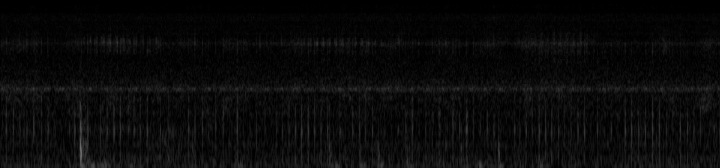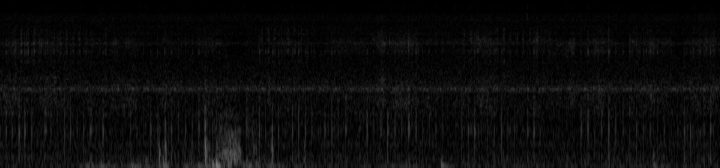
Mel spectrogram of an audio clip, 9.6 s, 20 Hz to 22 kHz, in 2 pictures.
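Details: Kuri, a pet domestic cat, recorded 18 March 2020 indoors and seeking affection after a vaccination injection. She purrs in a steady low rumble throughout, with a louder swell near the middle and a few soft bumps of handling.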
